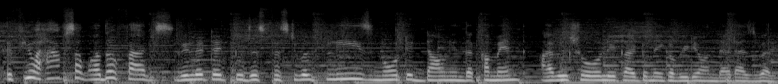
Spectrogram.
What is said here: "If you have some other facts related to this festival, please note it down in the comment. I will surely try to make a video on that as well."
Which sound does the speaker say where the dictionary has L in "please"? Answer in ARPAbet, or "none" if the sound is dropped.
L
